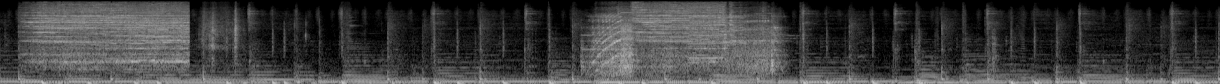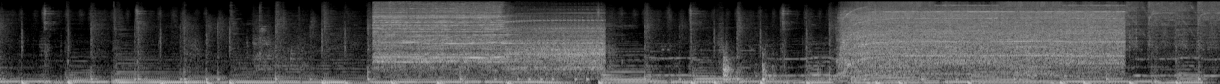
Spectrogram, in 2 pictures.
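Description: Recycled timber is sawn into workbench legs, with long loud stretches of rough rasping cutting broken by brief pauses and shifts in the stroke, all close and continuous.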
